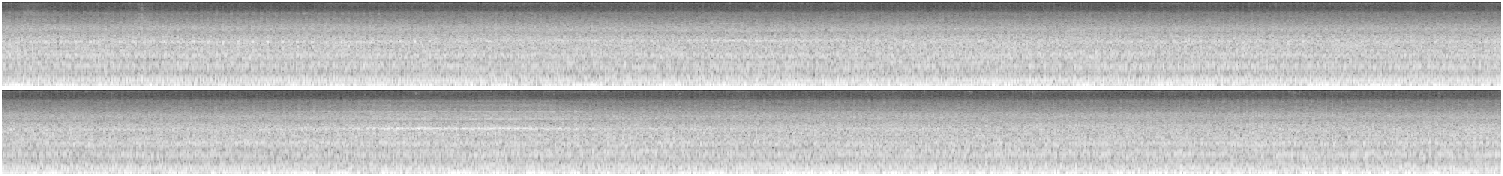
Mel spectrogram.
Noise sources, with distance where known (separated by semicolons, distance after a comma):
rock drill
